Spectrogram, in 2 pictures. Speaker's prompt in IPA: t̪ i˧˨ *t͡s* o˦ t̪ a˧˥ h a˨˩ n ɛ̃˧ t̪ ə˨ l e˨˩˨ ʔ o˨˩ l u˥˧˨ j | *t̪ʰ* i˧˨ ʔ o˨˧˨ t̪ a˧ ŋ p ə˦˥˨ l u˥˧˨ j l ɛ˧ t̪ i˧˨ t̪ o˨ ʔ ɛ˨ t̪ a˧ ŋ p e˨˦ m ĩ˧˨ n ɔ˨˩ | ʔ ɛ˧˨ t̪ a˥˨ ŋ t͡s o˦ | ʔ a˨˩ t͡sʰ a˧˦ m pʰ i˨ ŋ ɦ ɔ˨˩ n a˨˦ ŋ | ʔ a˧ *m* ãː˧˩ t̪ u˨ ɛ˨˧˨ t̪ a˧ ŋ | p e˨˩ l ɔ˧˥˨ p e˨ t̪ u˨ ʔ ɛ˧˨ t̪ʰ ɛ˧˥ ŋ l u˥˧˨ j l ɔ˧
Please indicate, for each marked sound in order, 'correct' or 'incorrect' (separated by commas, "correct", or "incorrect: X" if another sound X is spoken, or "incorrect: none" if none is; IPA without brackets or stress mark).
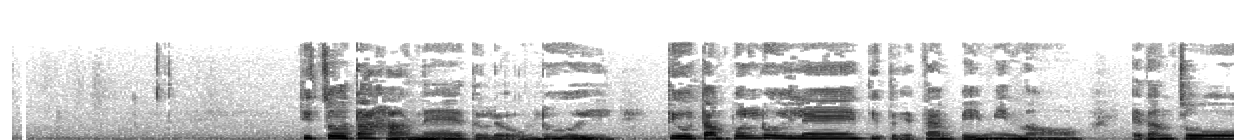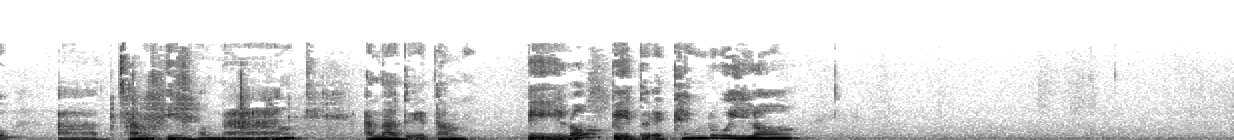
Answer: correct, incorrect: t̪, incorrect: n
